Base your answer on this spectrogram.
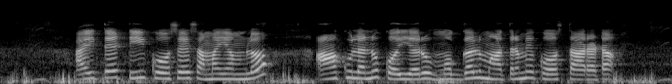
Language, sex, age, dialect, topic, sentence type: Telugu, female, 31-35, Telangana, agriculture, statement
